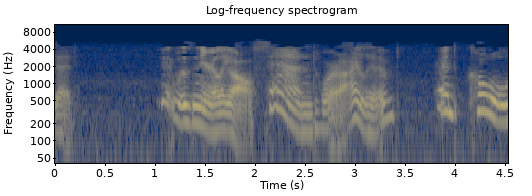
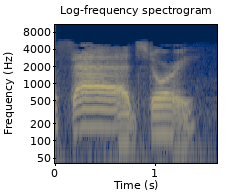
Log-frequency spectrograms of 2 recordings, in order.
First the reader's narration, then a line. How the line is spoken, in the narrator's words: said the Psammead gloomily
